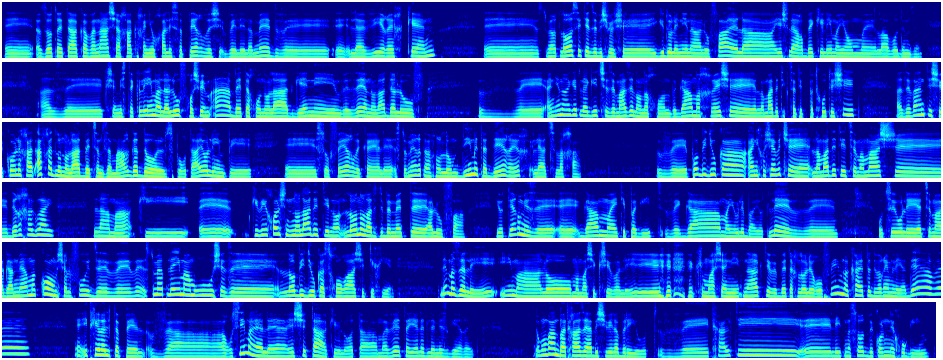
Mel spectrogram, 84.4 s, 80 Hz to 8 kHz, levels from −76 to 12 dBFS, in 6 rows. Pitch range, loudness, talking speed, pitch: 175-225 Hz, -30 LUFS, 125 wpm, 195 Hz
